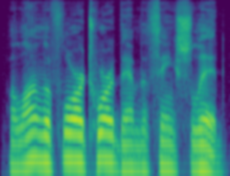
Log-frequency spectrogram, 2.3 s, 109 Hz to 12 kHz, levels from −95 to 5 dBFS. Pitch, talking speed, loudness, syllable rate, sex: 135 Hz, 210 wpm, -15 LUFS, 4.8 syllables/s, male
